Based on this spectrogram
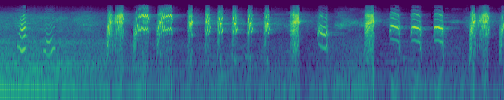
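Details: Long-tailed shrike song to spur non-singing shrikes: a few thin descending notes, then a fast regular string of loud, harsh high chirps and scratchy whistles.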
